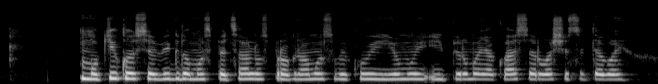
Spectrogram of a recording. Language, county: Lithuanian, Alytus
